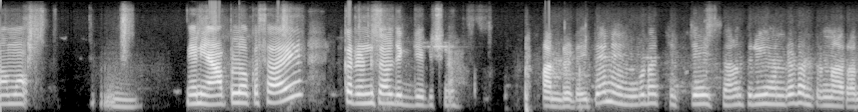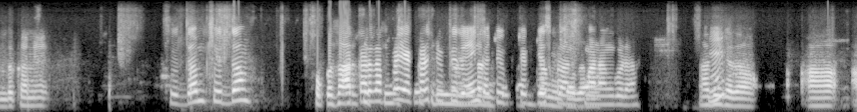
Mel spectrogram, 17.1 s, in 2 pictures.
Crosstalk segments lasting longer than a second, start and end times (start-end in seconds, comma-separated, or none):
12.1-14.5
